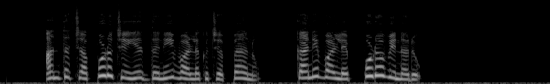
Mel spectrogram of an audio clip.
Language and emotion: Telugu, sad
